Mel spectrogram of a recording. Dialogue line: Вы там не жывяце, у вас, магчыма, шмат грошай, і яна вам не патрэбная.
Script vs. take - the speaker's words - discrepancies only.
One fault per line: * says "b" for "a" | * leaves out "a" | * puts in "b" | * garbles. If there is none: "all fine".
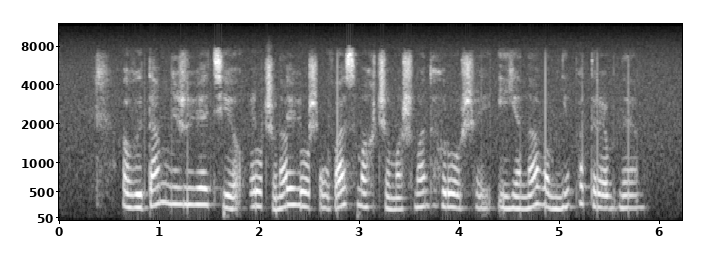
* garbles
